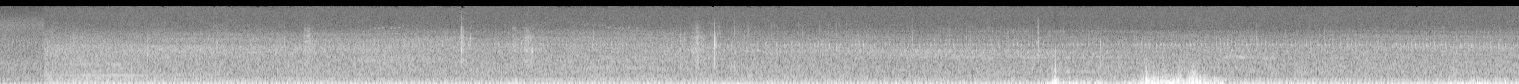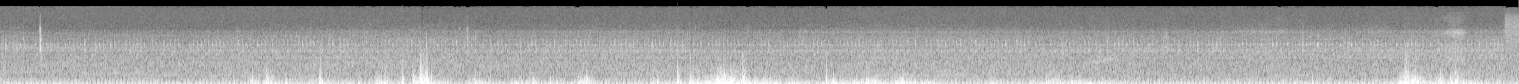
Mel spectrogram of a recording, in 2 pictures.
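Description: A steady low engine hum, with irregular louder low rumbles coming and going from about ten seconds in.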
